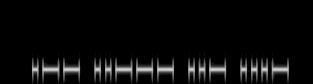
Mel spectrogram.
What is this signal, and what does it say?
Morse code, heard as a keyed tone, about 22 wpm, 700 Hz. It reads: W2UV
